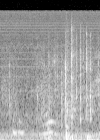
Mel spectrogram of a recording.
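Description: Computer keyboard keys being typed: a faint click early on, then a quick run of four or five keystrokes in the second half.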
